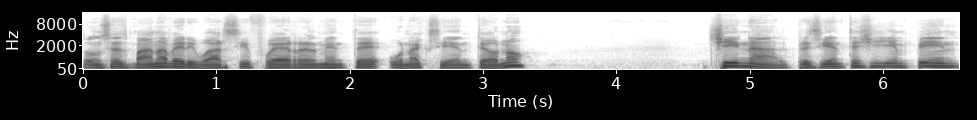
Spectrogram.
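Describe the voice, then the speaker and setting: On a dry, close sound with no echo, a man with an unremarkable speaking voice talks at a medium pitch and fairly slow pace, his intonation fairly even. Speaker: political news commentator. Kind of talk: news commentary monologue.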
